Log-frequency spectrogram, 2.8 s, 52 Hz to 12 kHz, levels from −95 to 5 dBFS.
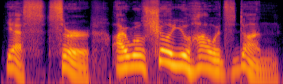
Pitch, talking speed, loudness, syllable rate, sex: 135 Hz, 190 wpm, -16 LUFS, 3.6 syllables/s, male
